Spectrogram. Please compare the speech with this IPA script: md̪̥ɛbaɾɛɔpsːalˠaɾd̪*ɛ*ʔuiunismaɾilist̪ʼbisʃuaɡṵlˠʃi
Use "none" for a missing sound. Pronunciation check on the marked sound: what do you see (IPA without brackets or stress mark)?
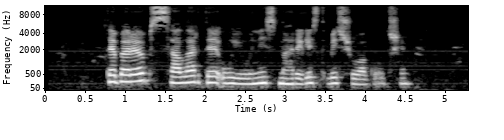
ɛ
